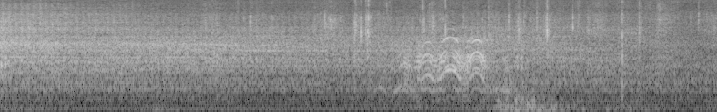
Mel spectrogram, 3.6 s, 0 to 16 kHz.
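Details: An Icelandic horse foal, recorded 21 July 2012, gives one short, high whinny about halfway through, over steady hissing noise and a low rumble.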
